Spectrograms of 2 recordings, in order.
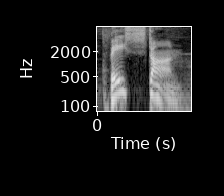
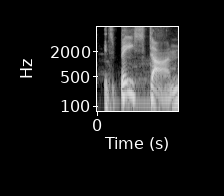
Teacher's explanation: el based acaba con T. Pero esa T se une con la preposición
